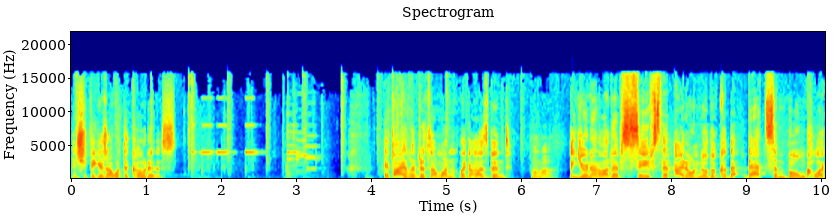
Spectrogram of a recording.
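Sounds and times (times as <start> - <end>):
keypad beeping: 1.4 - 4.6.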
